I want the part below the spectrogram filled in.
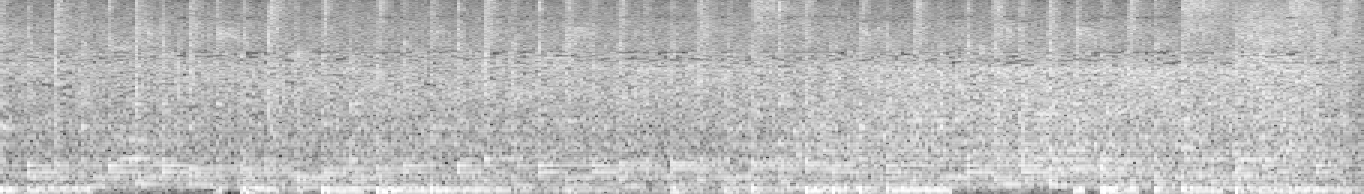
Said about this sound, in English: I'm going to squirt a bunch of water into this washcloth.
